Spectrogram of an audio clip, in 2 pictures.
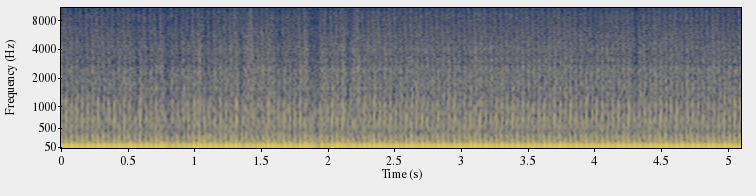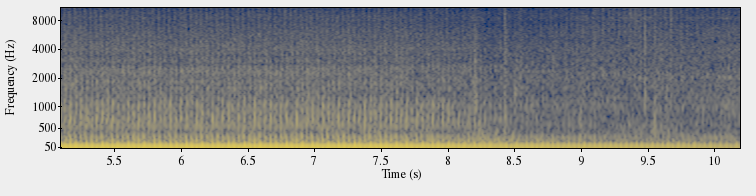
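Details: Engine idles rough with an uneven, lumpy beat, possible misfire; began right after full service (oil, filter, DSG oil and filter, water pump, pulleys, drive belt), codes P000A then P0341, and P3008 after camshaft sensor replacement.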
